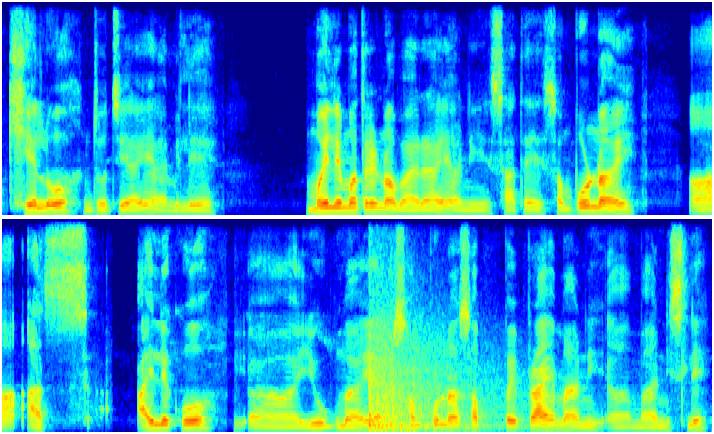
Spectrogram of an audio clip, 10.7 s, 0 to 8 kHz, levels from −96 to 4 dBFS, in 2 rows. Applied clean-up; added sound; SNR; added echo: none; Fireworks; 9 dB; none.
